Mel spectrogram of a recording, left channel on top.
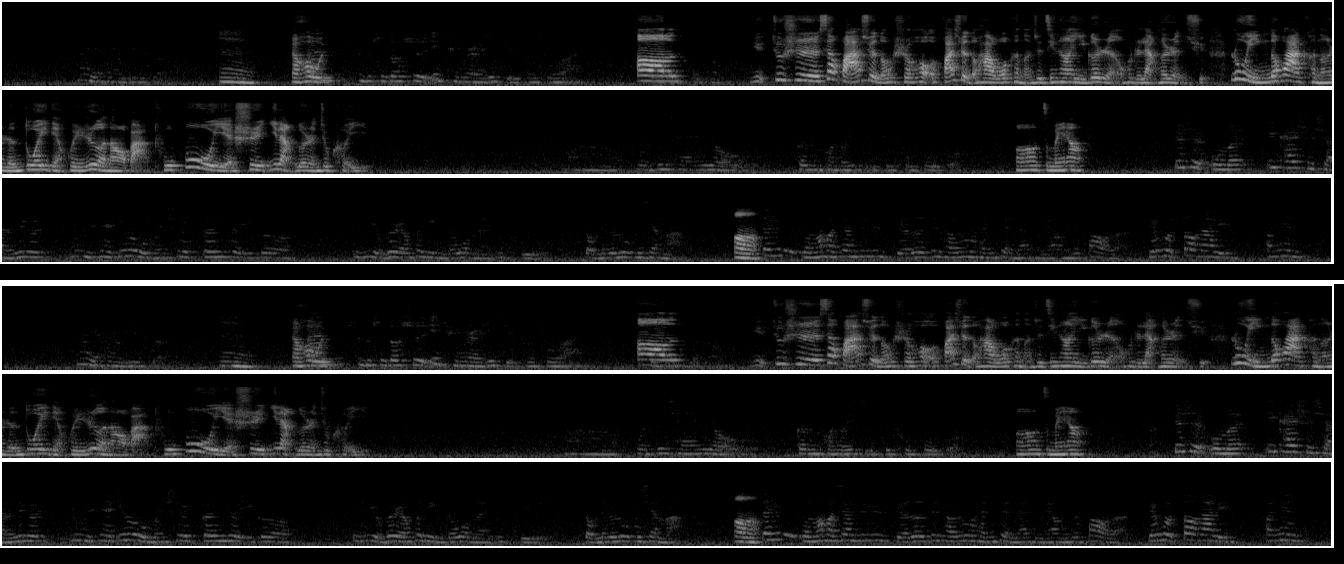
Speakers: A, on the right (about 75°); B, on the left (about 80°).
A: 那也很有意思。
B: 嗯，然后我，
A: 一般是不是都是一群人一起出去玩
B: 呃
A: 这种活动？
B: 有就是像滑雪的时候，滑雪的话，我可能就经常一个人或者两个人去。露营的话，可能人多一点会热闹吧。徒步也是一两个人就可以。
A: 啊、我之前有跟朋友一起去徒步过，
B: 哦，怎么样？
A: 就是我们一开始选的那个路线，因为我们是跟着一个，就是有个人会领着我们一起走那个路线嘛。
B: 嗯，
A: 但是我们好像就是觉得这条路很简单，怎么样，我们就报了。结果到那里发现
